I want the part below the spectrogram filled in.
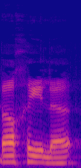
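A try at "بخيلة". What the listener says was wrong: Not ba.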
